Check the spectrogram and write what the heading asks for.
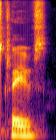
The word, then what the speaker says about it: claves: are like i think they're called claves that pronounce claves but yeah it's got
